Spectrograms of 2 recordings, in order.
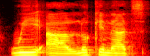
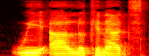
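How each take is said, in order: Both takes have the same delivery.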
